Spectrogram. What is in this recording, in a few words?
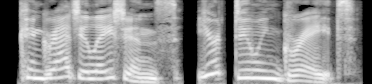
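congratulations you're doing great, female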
